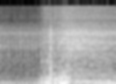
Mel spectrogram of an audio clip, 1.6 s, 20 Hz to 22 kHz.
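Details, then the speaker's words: BMW R1200RT, warm but not fully hot, idling around 1100 rpm: rough idle, then on full-throttle blips the revs stumble, nearly stall and backfire; worse when hot in traffic, cause unknown. "just revving it up you'll hear her stumble actually almost stalled there oh there's a backfire again it's stumbled"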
